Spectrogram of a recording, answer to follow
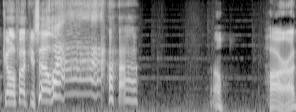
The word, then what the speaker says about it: Hara: Hara, not Hera.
